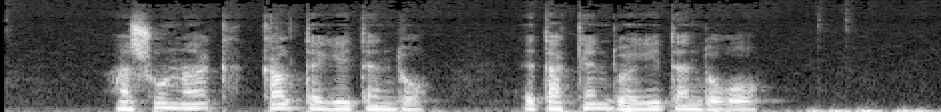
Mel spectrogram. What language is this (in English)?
Basque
